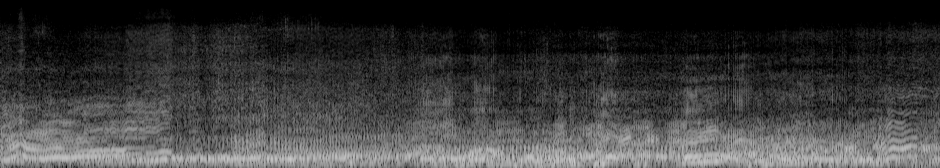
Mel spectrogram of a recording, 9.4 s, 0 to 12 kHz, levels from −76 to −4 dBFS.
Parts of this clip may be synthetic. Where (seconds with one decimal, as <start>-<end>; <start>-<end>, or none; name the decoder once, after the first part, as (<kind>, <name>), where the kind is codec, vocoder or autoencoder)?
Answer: 1.0-1.8 (vocoder, Vocos); 2.9-3.6; 4.3-5.1; 7.4-8.0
